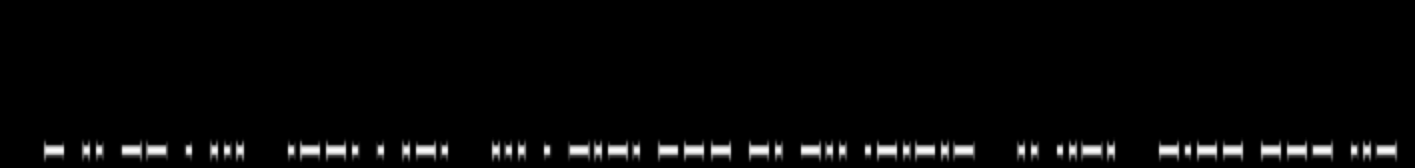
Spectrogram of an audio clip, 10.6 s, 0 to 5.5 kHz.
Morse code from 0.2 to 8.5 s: TIMES PER SECOND. IF

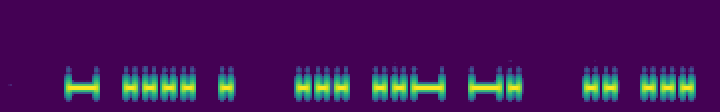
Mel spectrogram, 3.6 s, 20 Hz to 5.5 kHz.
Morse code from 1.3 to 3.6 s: SUN IS

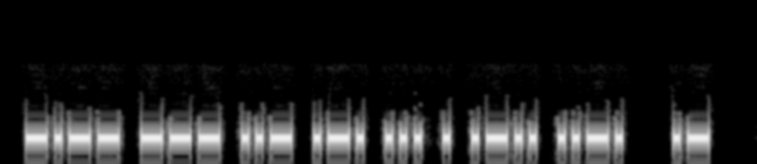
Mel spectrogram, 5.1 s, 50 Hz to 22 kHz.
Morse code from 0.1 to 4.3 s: YOURSELF

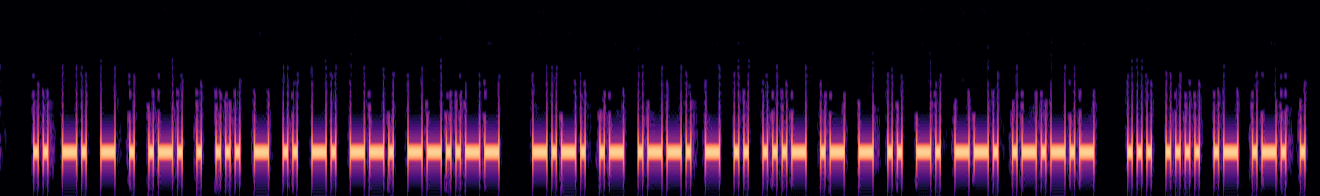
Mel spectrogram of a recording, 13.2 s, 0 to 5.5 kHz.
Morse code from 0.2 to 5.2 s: INTERESTING,

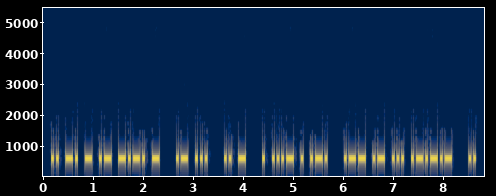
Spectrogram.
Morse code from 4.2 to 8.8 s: EVER WAS. I

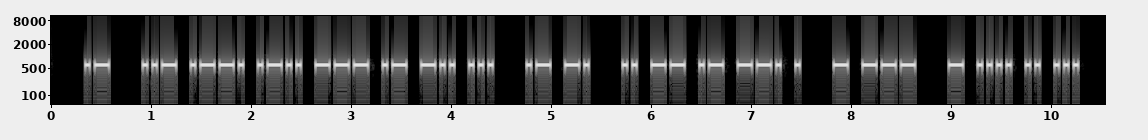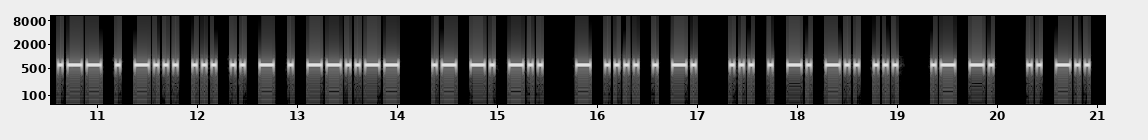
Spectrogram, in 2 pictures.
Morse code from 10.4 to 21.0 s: WEBSITE, AND THEN SENDS AN ID

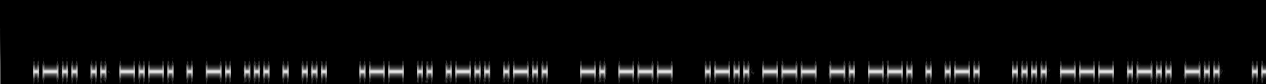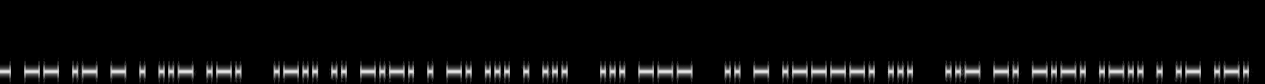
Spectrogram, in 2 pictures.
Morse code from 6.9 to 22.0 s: LONGER HOLD AMATEUR LICENSES SO IT'S

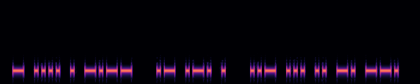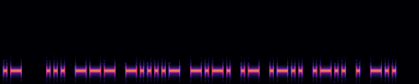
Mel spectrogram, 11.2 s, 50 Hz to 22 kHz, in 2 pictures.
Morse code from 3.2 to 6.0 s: USING A

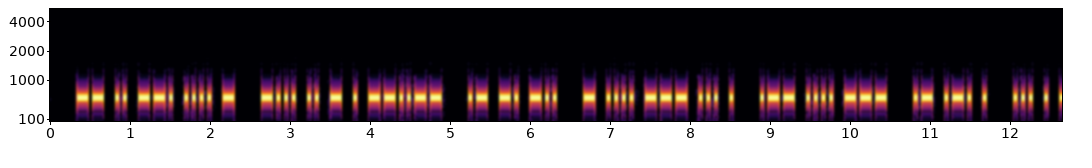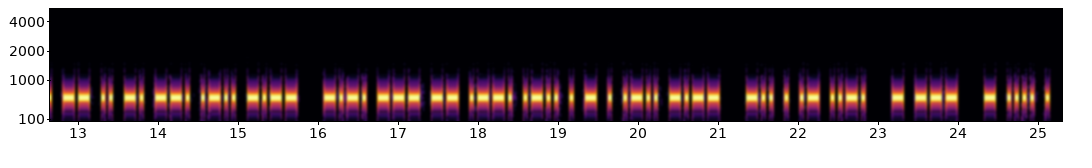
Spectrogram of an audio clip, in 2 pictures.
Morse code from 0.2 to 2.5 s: MIGHT

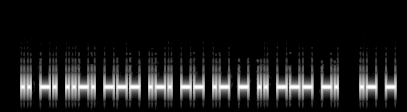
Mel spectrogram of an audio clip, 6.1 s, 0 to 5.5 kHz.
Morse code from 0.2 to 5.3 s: INFORMATION

